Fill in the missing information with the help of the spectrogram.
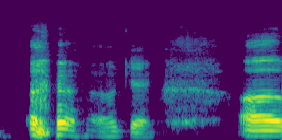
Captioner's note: laughs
